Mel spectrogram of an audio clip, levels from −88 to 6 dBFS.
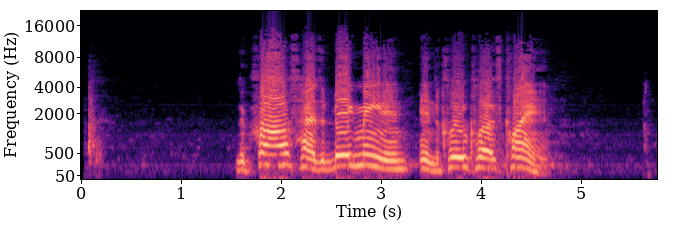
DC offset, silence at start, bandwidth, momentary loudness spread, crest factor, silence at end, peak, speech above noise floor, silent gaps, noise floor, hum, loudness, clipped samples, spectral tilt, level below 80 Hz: under 0.1%; 0.05 s; 15 kHz; 13 LU; 10 dB; 1.05 s; 0 dBFS; 46 dB; none; -54 dBFS; none; -8 LUFS; 0.2%; -4.5 dB/octave; -50 dBFS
